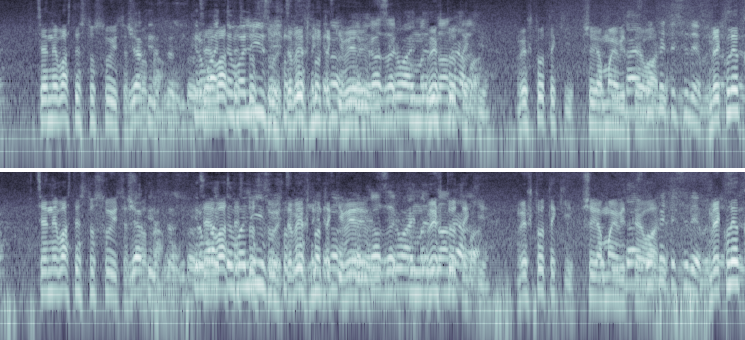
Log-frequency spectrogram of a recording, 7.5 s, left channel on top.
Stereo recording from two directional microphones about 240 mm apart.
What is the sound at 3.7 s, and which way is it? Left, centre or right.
Speech, left.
